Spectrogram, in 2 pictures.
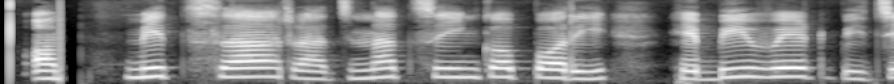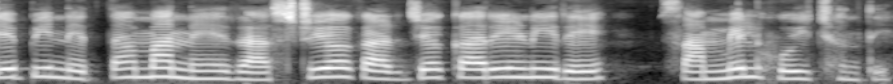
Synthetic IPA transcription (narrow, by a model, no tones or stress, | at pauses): ɔ | mit̪saɾad͡ʒnat̪siŋkɔpɔɾi | hebiweʈbid͡ʒepinet̪amaneɾasʈɾijɔkaɾd͡ʒɔkaɾiɽ̃iɾe | samilhojt͡ʃʰɔnt̪i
